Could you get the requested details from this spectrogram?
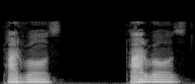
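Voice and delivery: calls the name into the mountain mist; a loud call across the slope. Acted. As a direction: shout the name upward toward the peak. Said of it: "فریاد زد".

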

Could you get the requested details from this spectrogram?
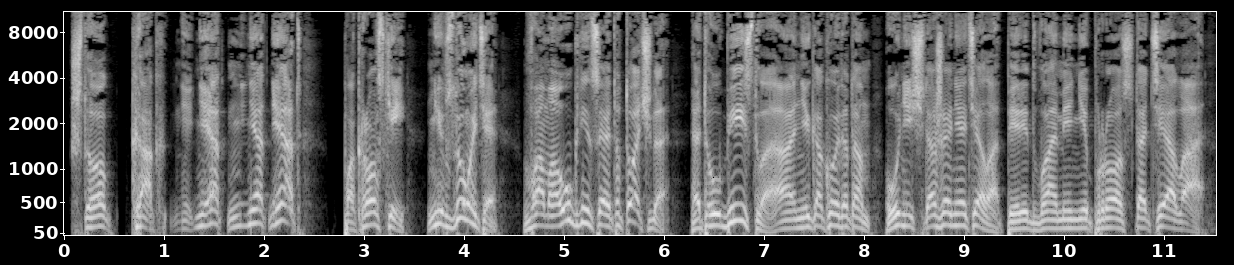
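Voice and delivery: high, frantic protest; desperate protest. Acted. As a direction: fight for your life. Patient protests his killing.

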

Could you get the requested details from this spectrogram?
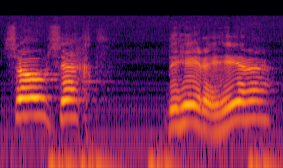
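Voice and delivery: slow, loud, drawn-out "Zo zegt de Heere, Heere"; emphatic recitation. Shown as a demonstration. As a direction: hammer out "Zo zegt de Heere, Heere" syllable by syllable. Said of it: "Dit staat er in de grondtaal".

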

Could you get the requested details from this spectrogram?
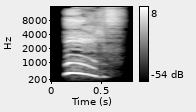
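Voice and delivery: put-on very high child's exclamation; delighted little girl. A narrator's reading. Maiki hears there may be an elf, high delighted cry. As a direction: squeak it out with childlike joy. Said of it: "обрадовалась Майки".

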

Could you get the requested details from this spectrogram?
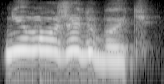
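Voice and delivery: high, loud cry of disbelief; shocked exclamation. A narrator's reading. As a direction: exclaim it, rising sharply in volume. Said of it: "воскликнула я".

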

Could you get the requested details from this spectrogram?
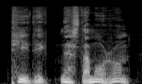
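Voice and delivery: plain reading voice

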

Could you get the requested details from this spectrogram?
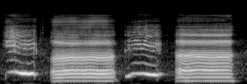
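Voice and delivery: loud braying hee-haw; donkey bray. A narrator's reading. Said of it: "выразительный ослиный рёв".

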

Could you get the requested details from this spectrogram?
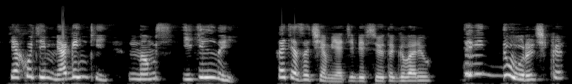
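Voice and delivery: high, sugary imp voice from the pipe; mocking, fussy little demon; imp gurgling from drain. Тухламон булькает из раковины. (писклявый вкрадчивый голосок беса из слива)

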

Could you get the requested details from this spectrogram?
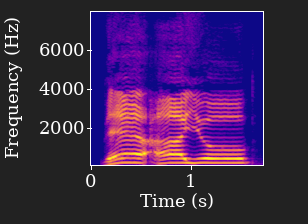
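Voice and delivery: loud, slow call across a distance. Acted. Uncle calling to his lost nephew, a loud slow call. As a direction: call out slowly to someone far away. Uncle calls through rock.

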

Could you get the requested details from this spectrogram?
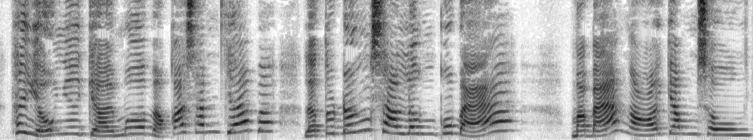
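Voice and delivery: high-pitched voice of a defiant ghost; cocky spirit, boastful. Retold or imitated. Spirit tells the exorcist thunder cannot strike it, high and cocky. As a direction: brag in a high, insistent spirit voice.

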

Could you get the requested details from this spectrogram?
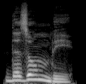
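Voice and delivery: high, loud, eager announcement; full of enthusiasm. A narrator's reading. Singer eagerly introducing her zombie to the director. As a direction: proudly present your find. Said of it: "بلهجة مليئة بالحماس".

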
